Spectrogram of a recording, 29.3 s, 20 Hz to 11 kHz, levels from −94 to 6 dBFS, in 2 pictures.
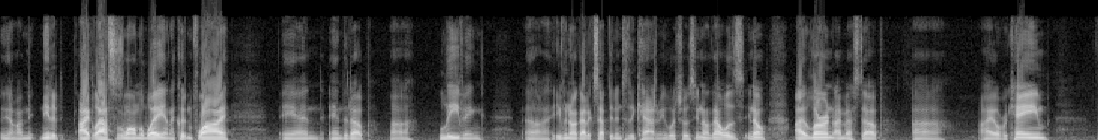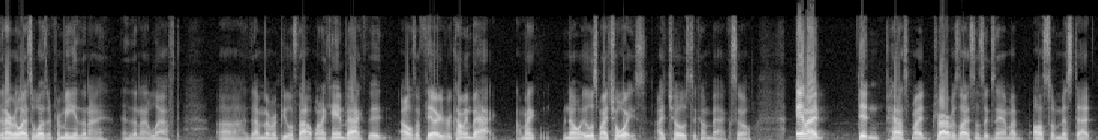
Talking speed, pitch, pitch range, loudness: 200 wpm, 115 Hz, 105-125 Hz, -15 LUFS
